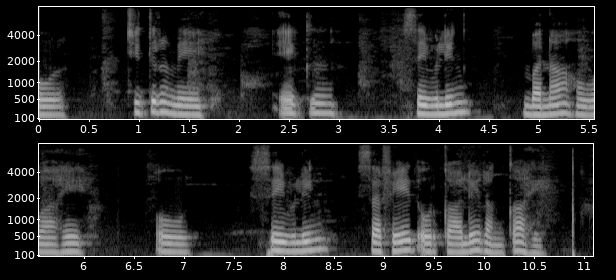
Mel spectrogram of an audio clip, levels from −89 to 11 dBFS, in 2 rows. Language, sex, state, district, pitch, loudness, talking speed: Hindi, female, Rajasthan, Nagaur, 165 Hz, -25 LUFS, 85 wpm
